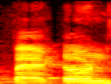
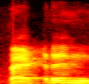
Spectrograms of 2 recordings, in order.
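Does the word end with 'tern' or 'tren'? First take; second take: tern; tren. First: The word ends with a 'tern' sound. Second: The word ends with a 'tren' sound. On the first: The speaker calls it right. "पैटर्न सही है" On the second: The speaker calls it wrong. "पैटर्न गलत है"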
